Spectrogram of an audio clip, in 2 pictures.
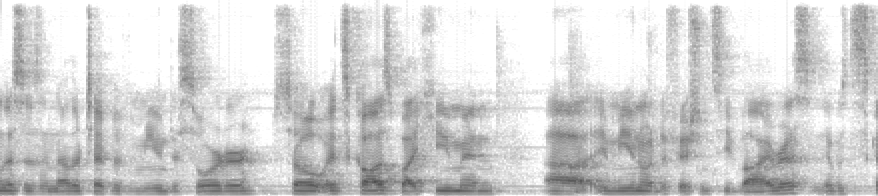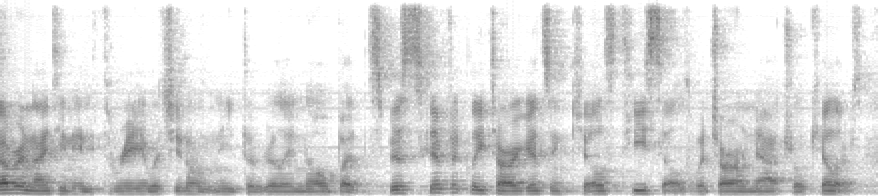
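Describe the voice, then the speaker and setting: A young male teacher talks through a recorded slide lesson in a stuffy, nasal voice that sits a little low and turns gravelly. He explains casually over a webcam, stopping often for fillers. The small room around him sounds echoey, with a faint hum underneath. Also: fairly bright tone. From Canada. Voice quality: congested, nasal. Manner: loose, explaining with many fillers and okays. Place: small room at home, indoors.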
